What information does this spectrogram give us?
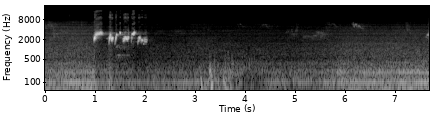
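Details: Red-whiskered bulbul morning song in the 'old forest voice' style of 8-9-10 notes, played to train young white-cheeked birds. One quick phrase of about seven bright, chirpy whistled notes over a second, then a quiet background hum.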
